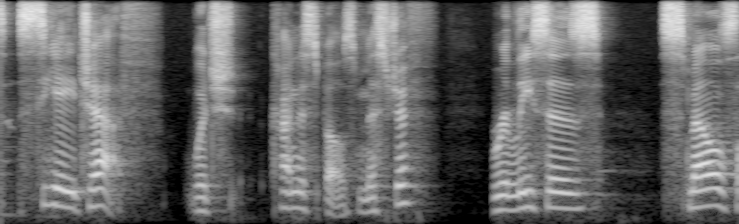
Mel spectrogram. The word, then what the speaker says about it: Mischief: uh they've kind of Mischief is the way that you pronounce that um they do stuff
